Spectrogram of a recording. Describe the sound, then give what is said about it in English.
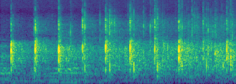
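A church audience claps in a steady, rhythmic beat, a run of evenly spaced, crisp claps that stay faint and even throughout. “And so, awkward church clap.”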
